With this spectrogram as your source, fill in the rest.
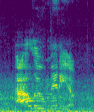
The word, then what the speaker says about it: aluminium: List of elements: neon, argon, boron, Einsteinium, beryllium, aluminium. That's how the Brits pronounce it. Aluminium.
